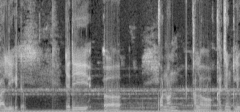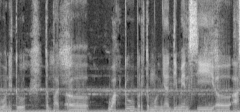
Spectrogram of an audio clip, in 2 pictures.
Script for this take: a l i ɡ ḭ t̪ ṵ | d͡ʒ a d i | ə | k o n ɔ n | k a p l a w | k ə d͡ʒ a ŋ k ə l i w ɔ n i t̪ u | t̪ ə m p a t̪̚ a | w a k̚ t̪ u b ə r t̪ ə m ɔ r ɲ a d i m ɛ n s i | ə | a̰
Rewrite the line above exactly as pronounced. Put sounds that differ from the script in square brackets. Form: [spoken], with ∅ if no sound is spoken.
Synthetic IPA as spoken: a l i ɡ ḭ t̪ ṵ | d͡ʒ a d i | ə | k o n ɔ n | k a [∅] l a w | k [a] d͡ʒ a ŋ k ə l i w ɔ n i t̪ u | t̪ ə m p a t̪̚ [ə] | w a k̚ t̪ u b ə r t̪ ə m [u] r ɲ a d i m ɛ n s i | ə | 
